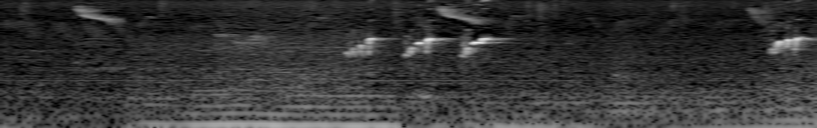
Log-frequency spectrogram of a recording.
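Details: Kutilang emas, the ruby-throated bulbul, singing a lure phrase meant to set other birds singing: high downslurred notes then a quick cluster of three rising chirps, over a low steady hum.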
